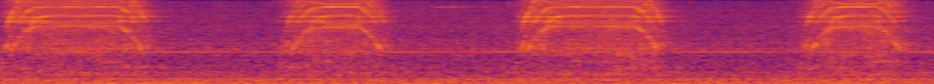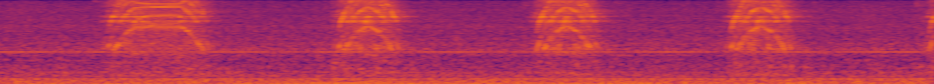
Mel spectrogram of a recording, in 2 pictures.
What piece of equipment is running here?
slide rail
